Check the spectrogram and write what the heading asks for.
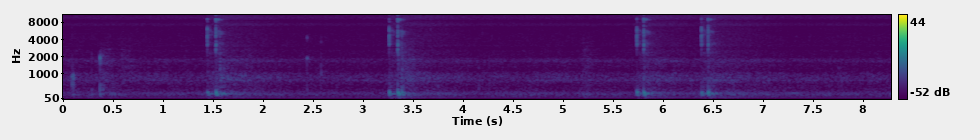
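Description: About five or six faint, sharp computer pointer-button clicks, spread out with pauses between them, as tabs of a web page are clicked through. Near silence in between.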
